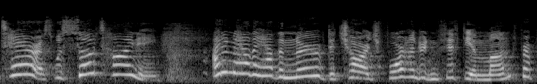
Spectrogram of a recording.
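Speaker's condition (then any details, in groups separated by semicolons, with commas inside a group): No condition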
